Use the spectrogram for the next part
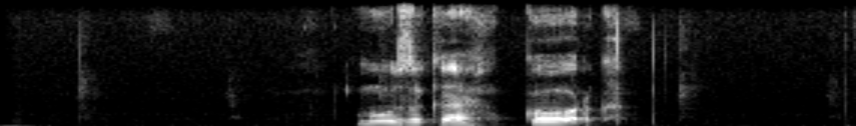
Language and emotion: Russian, neutral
